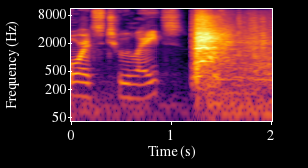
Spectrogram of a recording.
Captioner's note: punch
